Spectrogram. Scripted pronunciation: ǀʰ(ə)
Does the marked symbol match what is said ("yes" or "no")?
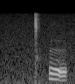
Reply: yes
